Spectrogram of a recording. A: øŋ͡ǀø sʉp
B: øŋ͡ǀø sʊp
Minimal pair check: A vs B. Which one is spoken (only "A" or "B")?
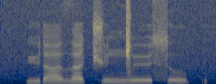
B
